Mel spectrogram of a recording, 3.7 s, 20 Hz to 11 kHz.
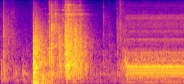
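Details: GSW submersible utility pump, part 306666, about 15 years old, run after bearing replacement and reassembly: a couple of handling thunks, then smooth steady motor hum with no roughness, normal pump running.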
